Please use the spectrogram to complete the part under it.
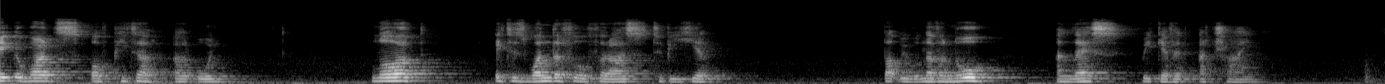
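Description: A man speaks calmly into a microphone in a softly echoing room.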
